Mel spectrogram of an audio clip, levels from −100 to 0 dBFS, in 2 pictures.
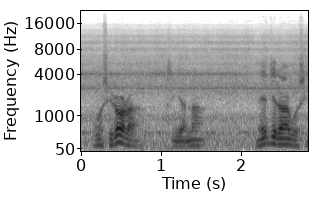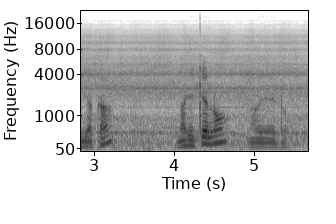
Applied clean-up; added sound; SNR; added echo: none; Fixed-wing aircraft, airplane; 12 dB; none.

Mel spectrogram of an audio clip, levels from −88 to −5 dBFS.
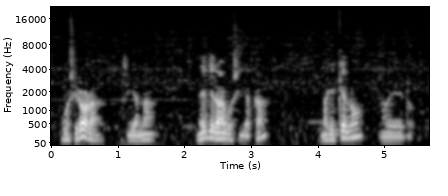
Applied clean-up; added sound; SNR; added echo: classical method Wiener filter.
